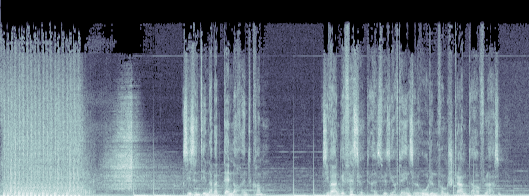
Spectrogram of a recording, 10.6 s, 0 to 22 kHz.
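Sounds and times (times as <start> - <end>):
automatic gunfire fired into the water at sea: 0.0 - 2.0
sharp crack: 1.2 - 3.2
rising rush of noise: 1.7 - 3.9
low rumbling boom: 2.0 - 4.2
speech: 3.7 - 5.4, 6.5 - 10.2.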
